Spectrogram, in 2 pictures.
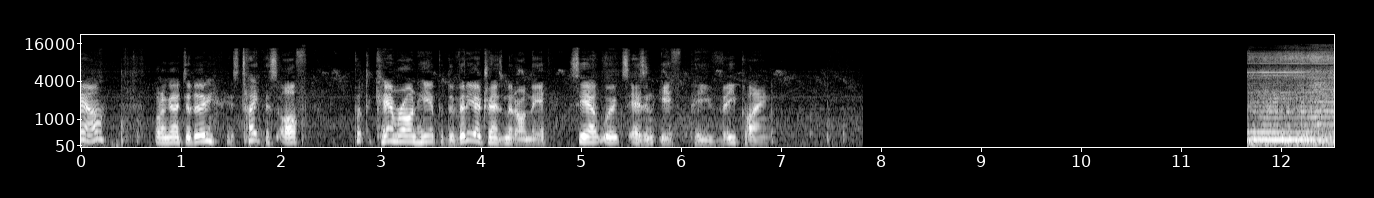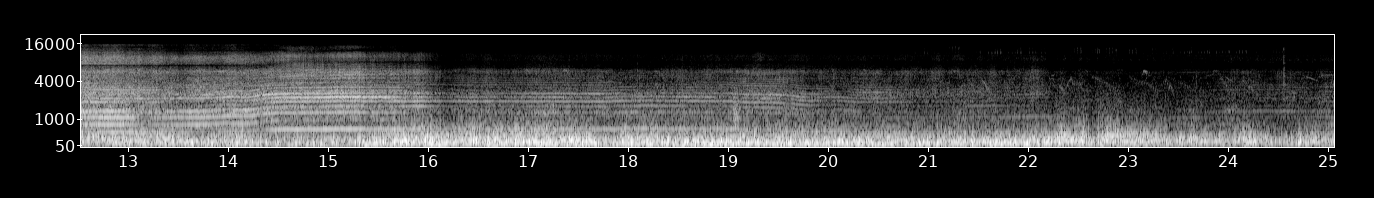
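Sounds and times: model plane motor whining: 0:11.7 - 0:25.0
wind noise rumbling: 0:11.7 - 0:25.0.

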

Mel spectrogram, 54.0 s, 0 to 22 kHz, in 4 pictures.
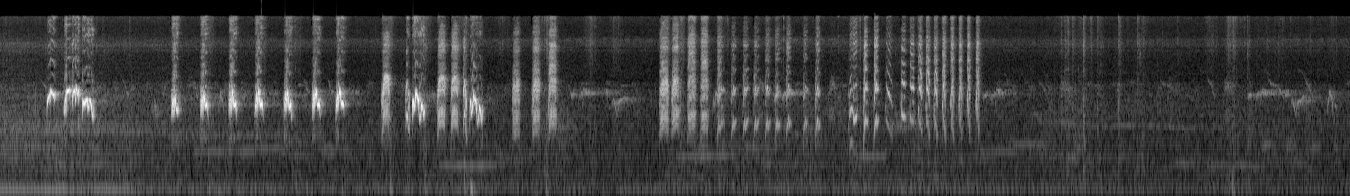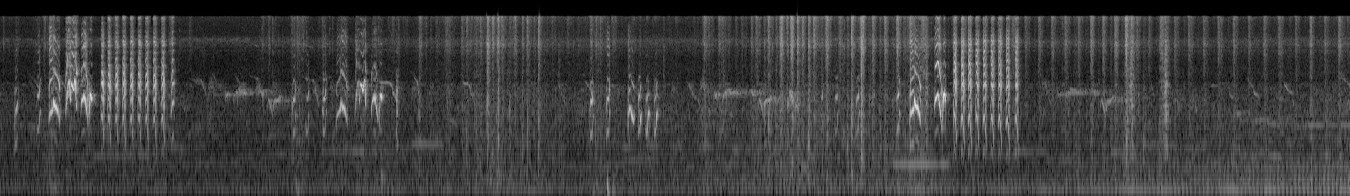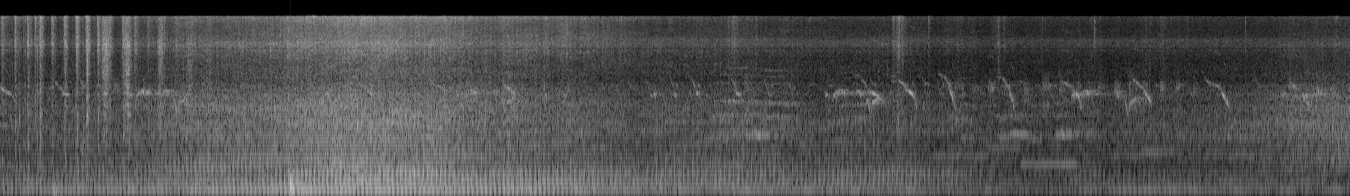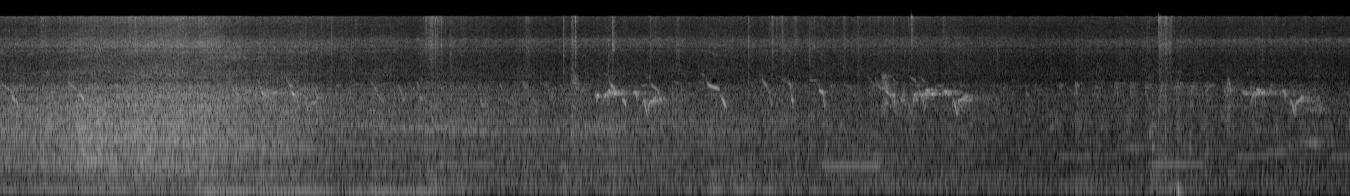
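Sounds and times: motor vehicle passing: 0:00.0 - 0:54.0
bird calling in chattering bursts: 0:06.5 - 0:09.9, 0:13.5 - 0:15.3, 0:16.4 - 0:38.8.

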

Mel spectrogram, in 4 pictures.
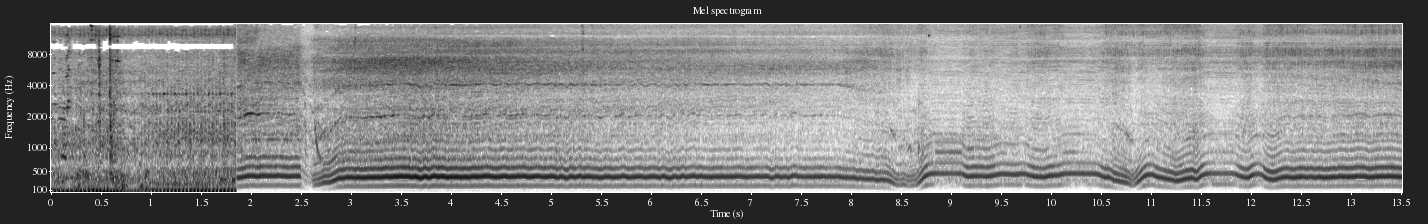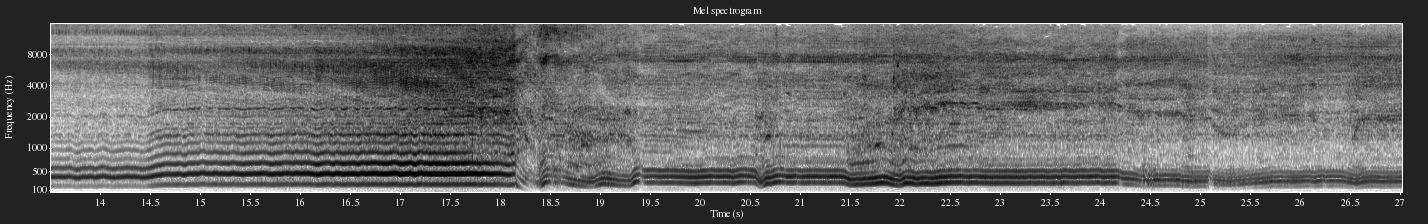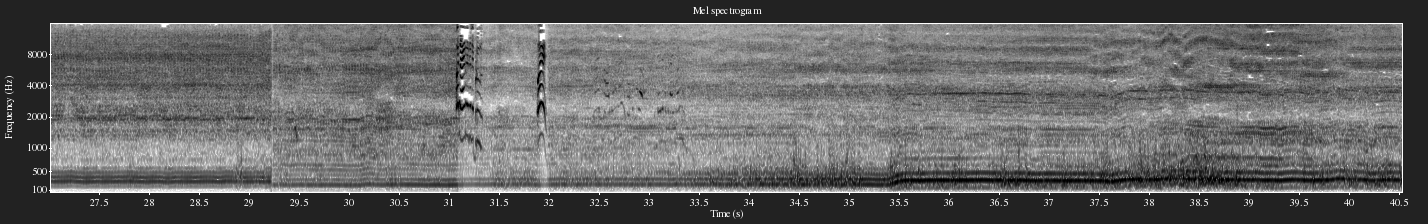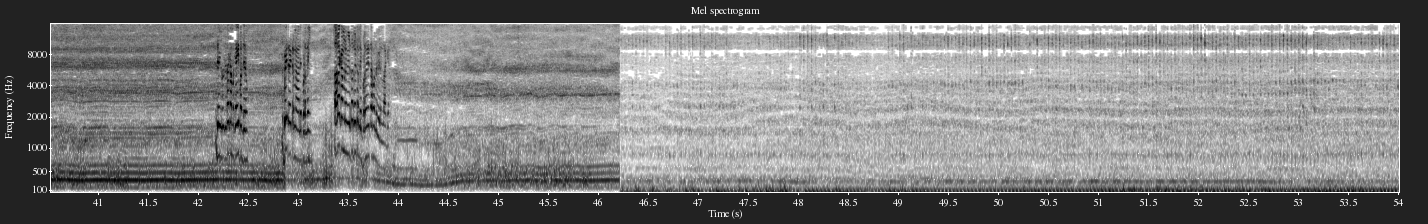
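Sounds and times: tractor engine under load: 0:00.0 - 0:01.9.

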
